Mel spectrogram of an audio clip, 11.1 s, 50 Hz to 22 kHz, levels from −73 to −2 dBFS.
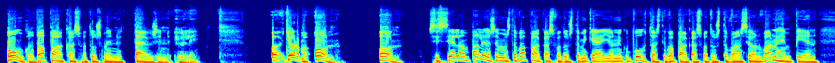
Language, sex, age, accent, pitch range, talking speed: Finnish, male, 40-59, native, 105-150 Hz, 135 wpm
